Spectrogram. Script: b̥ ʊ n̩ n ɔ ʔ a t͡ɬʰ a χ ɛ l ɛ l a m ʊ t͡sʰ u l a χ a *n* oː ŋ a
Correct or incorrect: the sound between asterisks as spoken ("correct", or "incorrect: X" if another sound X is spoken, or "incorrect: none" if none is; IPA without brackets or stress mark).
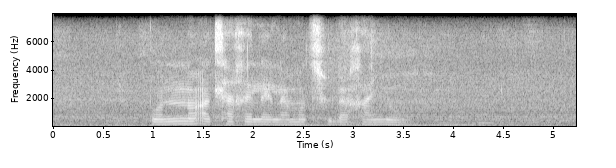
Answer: incorrect: ɲ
